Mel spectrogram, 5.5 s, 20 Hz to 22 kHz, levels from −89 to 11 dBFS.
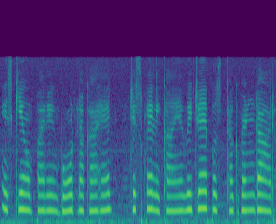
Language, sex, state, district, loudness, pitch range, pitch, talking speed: Hindi, female, Madhya Pradesh, Bhopal, -15 LUFS, 260-280 Hz, 270 Hz, 150 wpm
